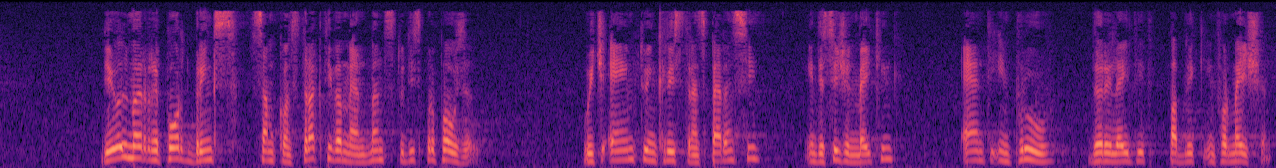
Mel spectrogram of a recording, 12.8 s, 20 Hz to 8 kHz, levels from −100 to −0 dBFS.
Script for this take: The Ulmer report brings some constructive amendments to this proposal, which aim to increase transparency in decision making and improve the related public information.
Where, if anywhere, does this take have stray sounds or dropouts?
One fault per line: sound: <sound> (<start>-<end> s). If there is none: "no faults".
no faults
